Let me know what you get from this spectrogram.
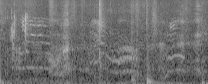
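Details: Domestic cat making odd, drawn-out meows indoors: several wavering, harmonic calls that rise and bend in pitch, one sliding downward near the middle, with soft clicks and faint background noise.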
